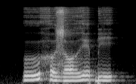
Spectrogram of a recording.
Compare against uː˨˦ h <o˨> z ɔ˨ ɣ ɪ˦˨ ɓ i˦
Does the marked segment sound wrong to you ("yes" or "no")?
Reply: no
